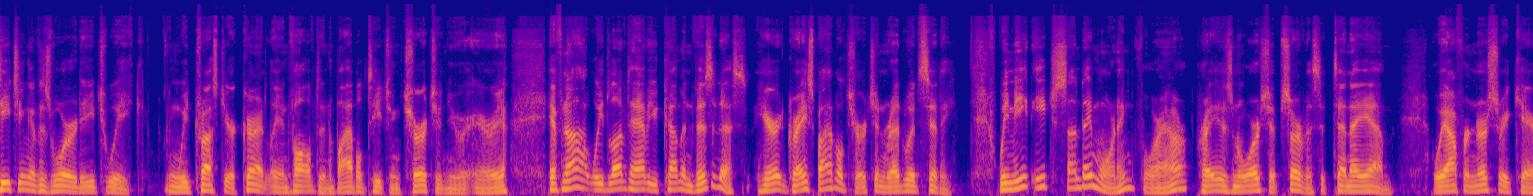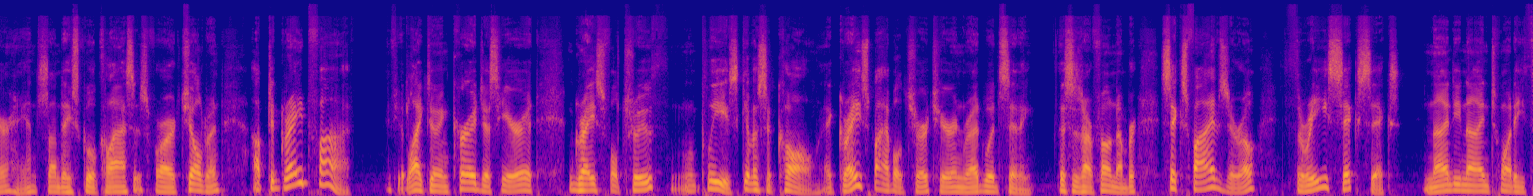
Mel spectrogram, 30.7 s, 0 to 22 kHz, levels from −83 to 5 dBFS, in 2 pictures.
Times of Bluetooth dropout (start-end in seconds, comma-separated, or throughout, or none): none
